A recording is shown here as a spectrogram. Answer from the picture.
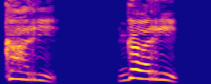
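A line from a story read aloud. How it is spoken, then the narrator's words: Exclamation. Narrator (Russian): воскликнула Гермиона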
